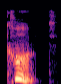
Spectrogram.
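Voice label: "comte", English, British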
